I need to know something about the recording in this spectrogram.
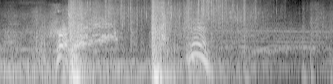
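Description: A wolf snarls and yelps loudly.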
